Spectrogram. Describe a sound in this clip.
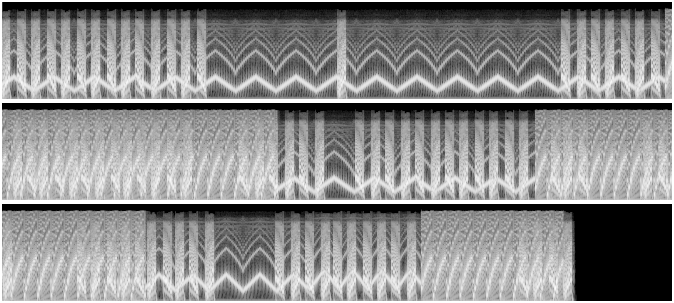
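An electronic siren wails up and down steadily.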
